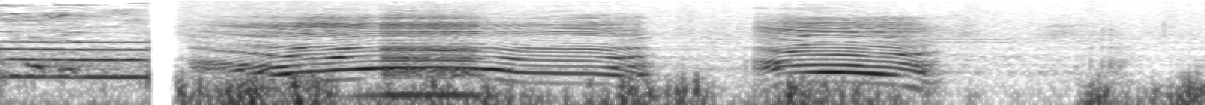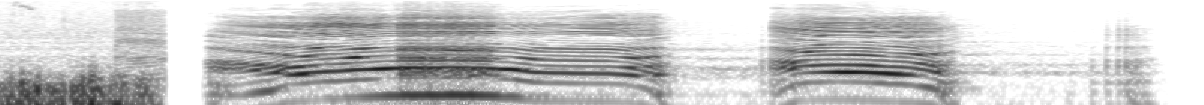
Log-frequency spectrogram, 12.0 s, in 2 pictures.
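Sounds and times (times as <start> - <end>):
cattle mooing: 7.1 - 10.9.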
